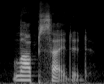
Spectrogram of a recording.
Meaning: 1. Not even or balanced; not the same on one side as on the other 2. biased; not balanced between points of view
- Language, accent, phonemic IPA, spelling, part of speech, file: English, US, /ˈlɑp.saɪ.dɪd/, lopsided, adjective, En-us-lopsided.ogg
